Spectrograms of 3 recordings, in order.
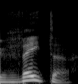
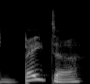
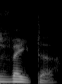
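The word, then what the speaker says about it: Βήτα: is Alpha followed by Veta this is often pronounced as beta but the correct pronunciation is Veta Yama typically we'll say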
